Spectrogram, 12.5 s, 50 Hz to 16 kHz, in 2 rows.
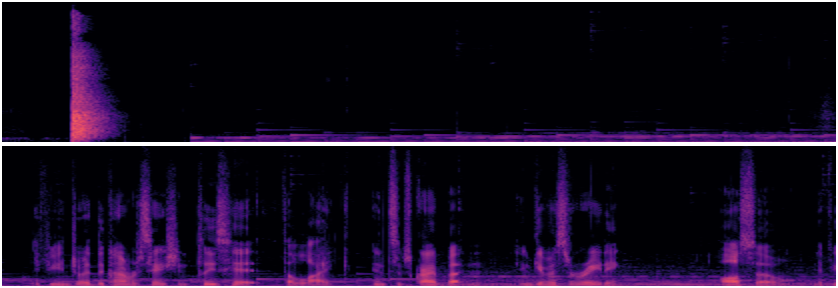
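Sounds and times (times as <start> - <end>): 
slap to the face: 0.5 - 0.9
speech: 6.5 - 11.0, 11.6 - 12.4.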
